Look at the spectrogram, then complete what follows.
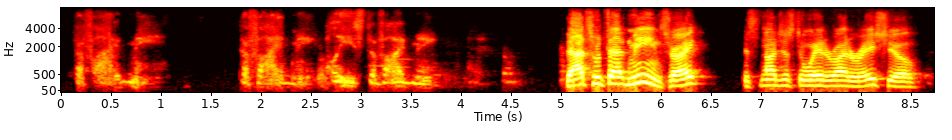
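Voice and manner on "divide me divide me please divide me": hushed, very quiet, soft, breathy whisper. Voicing a fraction that asks to be divided, leaning in: soft whisper. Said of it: "it's kind of a soft whisper".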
